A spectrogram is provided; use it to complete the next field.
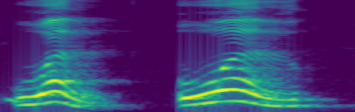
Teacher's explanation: വദ് വദ് ദാലിന് half സുക്കൂന് കൊടുക്കുക. വദ് വദ് വദ് എന്ന് പറയരുത്.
